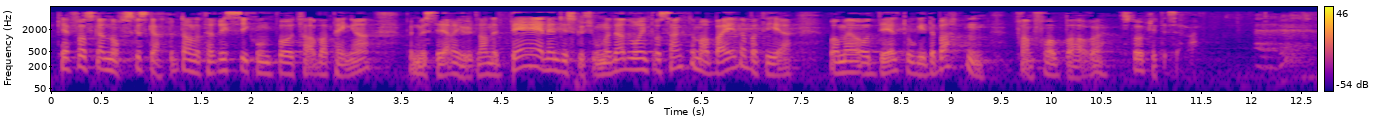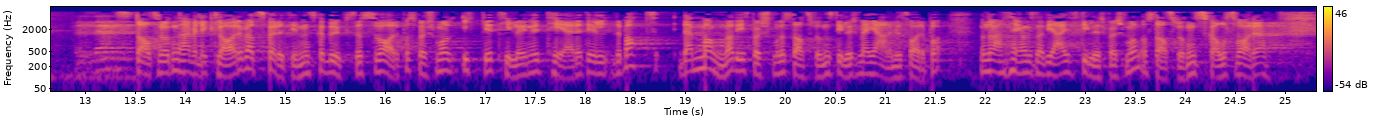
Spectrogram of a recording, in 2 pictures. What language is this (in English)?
Norwegian Bokmål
